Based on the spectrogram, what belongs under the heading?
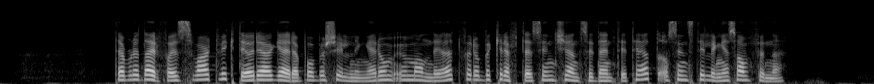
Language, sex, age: Norwegian, female, 28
